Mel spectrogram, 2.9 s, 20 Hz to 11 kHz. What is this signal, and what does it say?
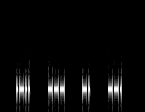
Morse code, heard as a keyed tone, about 39 wpm, spaced as for 19 wpm, 700 Hz. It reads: LONG
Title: 4x Character Spacing - Top 200 Words - 40wpm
